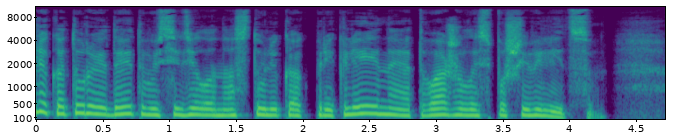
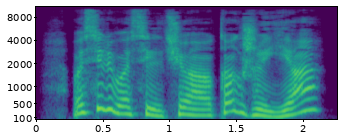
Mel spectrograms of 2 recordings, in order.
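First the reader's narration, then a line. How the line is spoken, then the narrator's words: Squeak. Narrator (Russian): пискнула Ляля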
